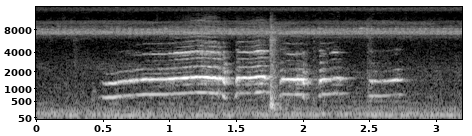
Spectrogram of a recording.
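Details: Hen call meant to coax hens into laying: a long, drawn, slightly rising nasal note, broken into pieces, then a short final note. A faint click sounds in the middle.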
